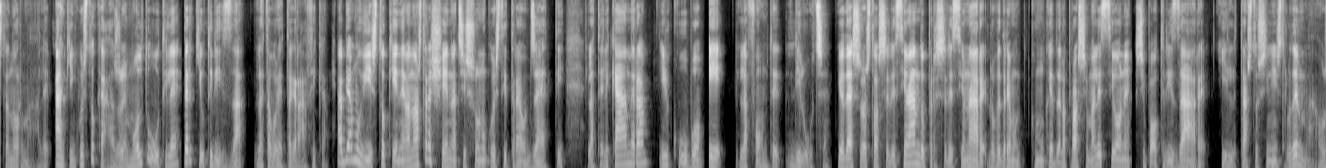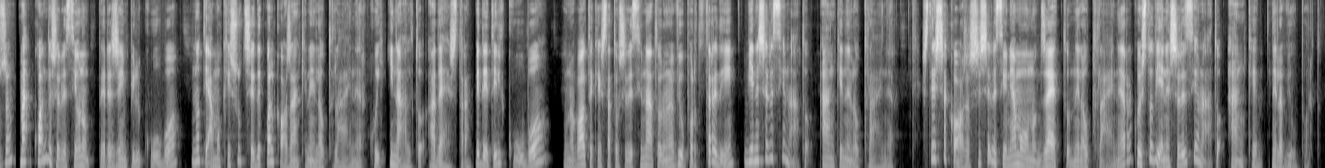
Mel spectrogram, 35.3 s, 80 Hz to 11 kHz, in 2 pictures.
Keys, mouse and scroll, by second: 7.4 drag, 8.4 click.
